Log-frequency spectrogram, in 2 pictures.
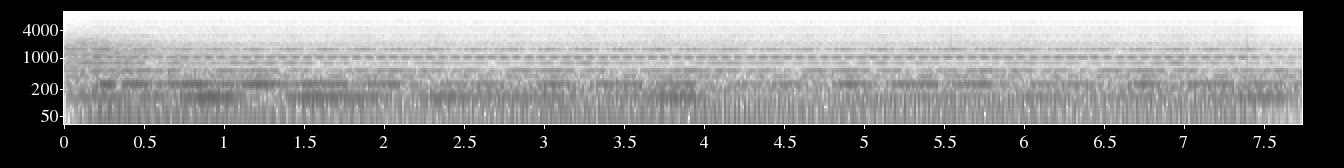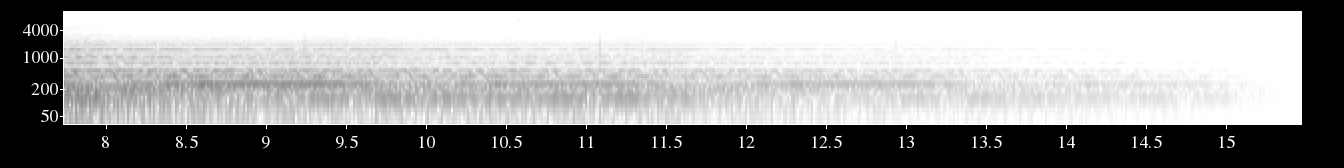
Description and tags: Spacey Airy Pad
Created by layering strings, effects or samples. Attempted to use only C notes when layering. Strings with layered synth and bass.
